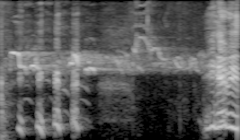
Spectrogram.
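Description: A bird-chirping sample played on an MPC One: quick bursts of bright, close calls over a steady high tone, ending in a louder, fuller burst of sound.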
